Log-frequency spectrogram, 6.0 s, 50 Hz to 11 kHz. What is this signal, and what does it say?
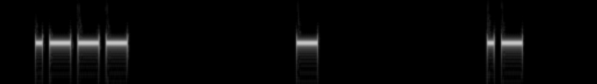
Morse code, heard as a keyed tone, about 17 wpm, spaced as for 5 wpm, 700 Hz. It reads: JTA
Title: USA Call Signs - 5 Characters - 8x Character Spacing - 17wpm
